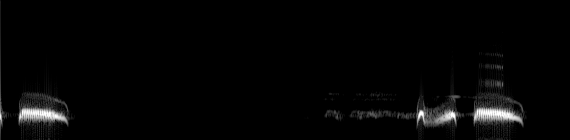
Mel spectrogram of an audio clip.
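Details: Spotted dove calling to prompt a wild dove to coo: a long hollow coo, then after a pause soft murmuring notes leading into another phrase of a short double coo and a sustained drawn-out one.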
